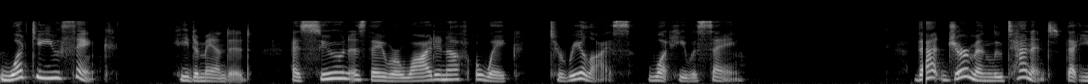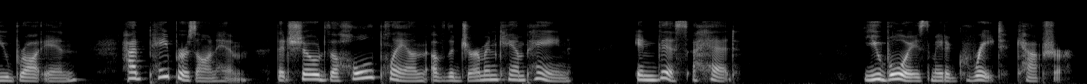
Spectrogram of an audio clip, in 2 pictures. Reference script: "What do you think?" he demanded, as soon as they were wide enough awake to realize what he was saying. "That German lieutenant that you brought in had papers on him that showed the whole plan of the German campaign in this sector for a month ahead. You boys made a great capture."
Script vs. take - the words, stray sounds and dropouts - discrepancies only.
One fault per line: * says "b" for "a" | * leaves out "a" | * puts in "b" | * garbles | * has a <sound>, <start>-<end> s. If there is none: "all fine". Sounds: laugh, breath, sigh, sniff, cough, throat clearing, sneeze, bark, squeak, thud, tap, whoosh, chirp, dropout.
* has a dropout, 9.2-9.3 s
* leaves out "sector for a month"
